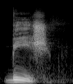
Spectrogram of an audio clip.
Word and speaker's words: Begue: Beige. Spell that. – B-E-G-U-E. Beige.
